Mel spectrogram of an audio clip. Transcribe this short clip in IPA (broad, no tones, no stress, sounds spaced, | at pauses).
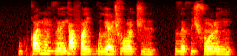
u b qʷ e n õ j ð ɛ̃ j a f ã ʎ b o lʲ a ɭ ɕ u lˠ ẽ t͡ʃ ɪ | ð ɛ θ i ʒ s õ ɭ ĩ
